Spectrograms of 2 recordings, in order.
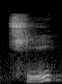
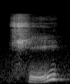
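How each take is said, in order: First: The syllable is said with a rising tone. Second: The same.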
